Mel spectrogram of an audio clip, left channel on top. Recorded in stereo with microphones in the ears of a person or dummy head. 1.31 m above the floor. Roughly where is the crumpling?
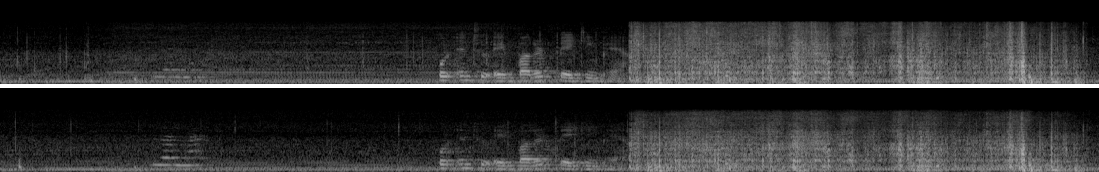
Centre.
